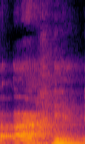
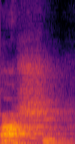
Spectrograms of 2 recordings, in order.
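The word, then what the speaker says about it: ἀρχή: A palavra princípio, a palavra arre, é a palavra grega, outros pronunciam ashe, como por exemplo no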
